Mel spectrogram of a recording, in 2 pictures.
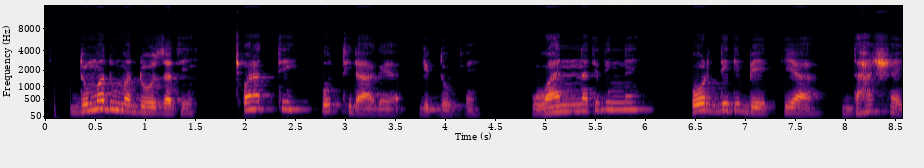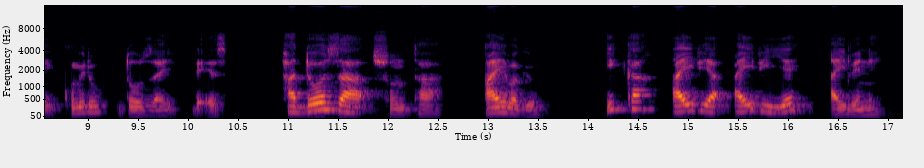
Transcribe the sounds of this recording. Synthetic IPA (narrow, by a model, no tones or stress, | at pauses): d̪ʊmːɐd̪ʊmːɐd̪o̞ːzːɐt̪ɪ | t͡ʃʼɔɾɐt̪ːɪʊt̪ʰːɪd̪aːɡɛjɐɡɪd̪ːɔpːɛ | wɐnːɐt̪ɪd̪ɪnːɛ | ɔɾd̪ːɪd̪ɪbe̞ːt̪ːɪjaː | d̪ɐɦɐʃːɐjkʰʊmɪd̪ɔd̪o̞ːzːɐjd̪ɛʔḛːs | hɐd̪o̞ːzaːsʊnt̪ːaː | ɐjbɐɡɪjɔ | ʔɪkːɐɐjfɪjaɐjfɪjɛ | ɐjbɛne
